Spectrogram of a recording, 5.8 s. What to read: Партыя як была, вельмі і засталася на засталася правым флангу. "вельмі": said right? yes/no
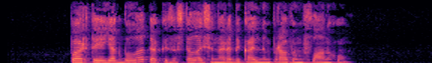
no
